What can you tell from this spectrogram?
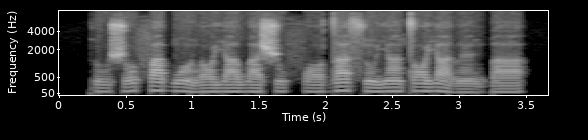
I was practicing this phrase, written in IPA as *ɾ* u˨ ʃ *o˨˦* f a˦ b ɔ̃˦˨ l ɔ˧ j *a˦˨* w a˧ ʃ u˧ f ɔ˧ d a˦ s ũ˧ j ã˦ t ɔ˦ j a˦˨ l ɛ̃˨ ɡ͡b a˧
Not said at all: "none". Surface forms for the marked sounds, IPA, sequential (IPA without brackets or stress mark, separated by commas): ɾ, o˨˦, a˧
